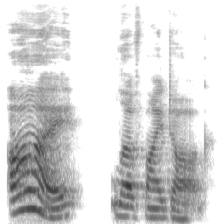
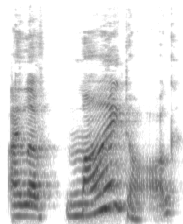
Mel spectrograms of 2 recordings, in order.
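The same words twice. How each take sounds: First: The word I carries the emphasis. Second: The word my carries the emphasis. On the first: Someone else may not love the dog. "Maybe you don't love my dog, but I do" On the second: Another person's dog is not loved as much. "Maybe I don't love your dog"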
